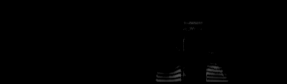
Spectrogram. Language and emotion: Russian, neutral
